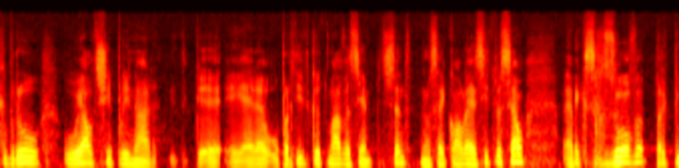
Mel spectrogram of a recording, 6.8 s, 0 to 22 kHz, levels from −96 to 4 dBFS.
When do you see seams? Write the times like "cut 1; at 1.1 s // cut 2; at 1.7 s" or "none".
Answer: cut 1; at 2.8 s // cut 2; at 4.1 s // cut 3; at 5.7 s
